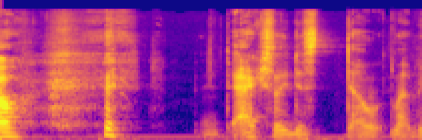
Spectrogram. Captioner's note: laughs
